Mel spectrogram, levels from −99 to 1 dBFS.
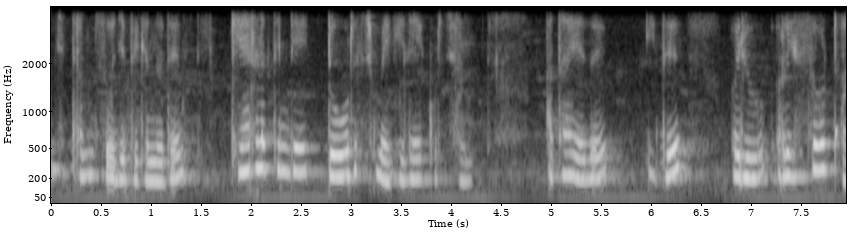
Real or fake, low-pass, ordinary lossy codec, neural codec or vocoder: real; 3.6 kHz; none; none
